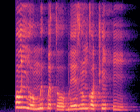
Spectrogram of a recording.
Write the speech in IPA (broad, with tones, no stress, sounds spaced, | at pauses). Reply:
ɔ˦ ɲ oː˨ m ɨ˦ ɓ ə˨ t oː˨ b eː˧ z ũ˦ ɡ ɔ˧ t͡ʃ ĩ˧ h iː˨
